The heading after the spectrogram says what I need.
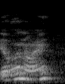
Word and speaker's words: Illinois: Minnesota Minnesota Wisconsin Wisconsin Illinois Illinois there's actually a silent s on and some people pronounce it but some people say Illinois um Indiana Indiana Michigan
